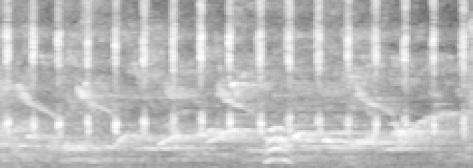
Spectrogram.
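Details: Lovebird singing a long, sweet song: dense, unbroken squeaky chatter and twittering with rapid high ticking notes repeated in quick pulses and sliding whistled squeals, loud and steady throughout.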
